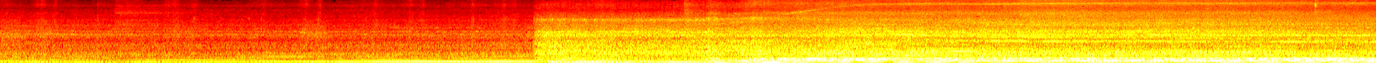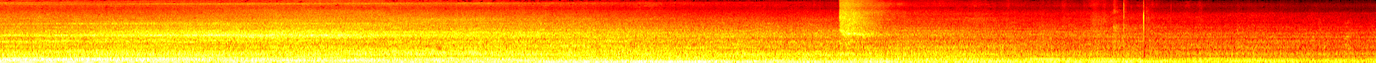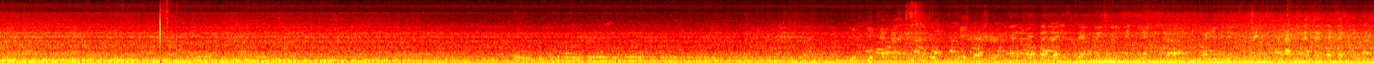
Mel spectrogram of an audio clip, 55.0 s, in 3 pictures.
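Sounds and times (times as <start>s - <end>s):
diesel train engines whining: 0.0s - 55.0s
short hiss: 29.6s - 30.3s.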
